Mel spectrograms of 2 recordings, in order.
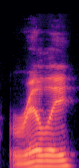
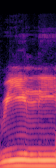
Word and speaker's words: really: too tense um he really so instead of really it's more really compare that again really versus really trying to get that a little lower in the throat more relaxed he really next word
